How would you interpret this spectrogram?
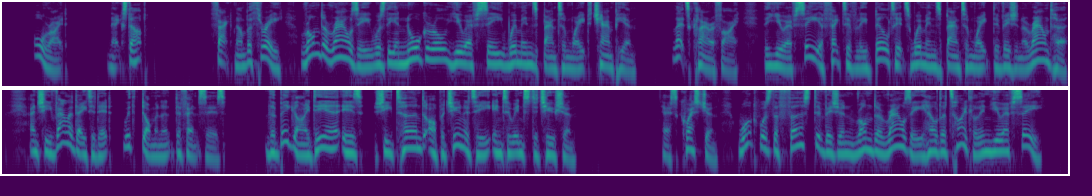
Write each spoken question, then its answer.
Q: what was the first division Ronda Rousey held a title in UFC?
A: Correct answer, bantamweight.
